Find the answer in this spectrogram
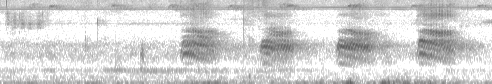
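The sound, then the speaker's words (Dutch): A crow caws four times in a steady rhythm, each call harsh and raspy, heard clearly over a low background rumble with no one speaking. “De kraai geeft elke keer het startsignaal.”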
